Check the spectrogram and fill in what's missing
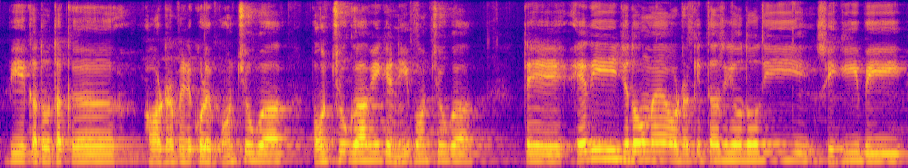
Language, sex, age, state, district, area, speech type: Punjabi, male, 30-45, Punjab, Kapurthala, urban, read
